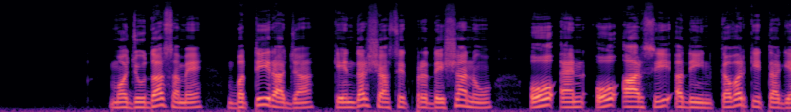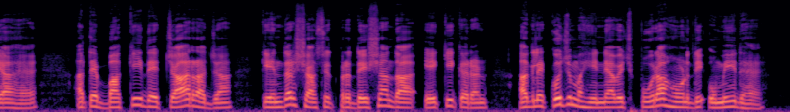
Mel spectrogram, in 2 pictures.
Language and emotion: Punjabi, neutral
